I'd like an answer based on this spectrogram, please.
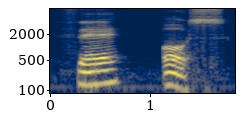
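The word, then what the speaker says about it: θεός: So we will not read it as theos. That's not right. We're not going to rise on the first syllable. We're going to read the first syllable with our normal voice and then fall on the second syllable to a flat or lower pitch.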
